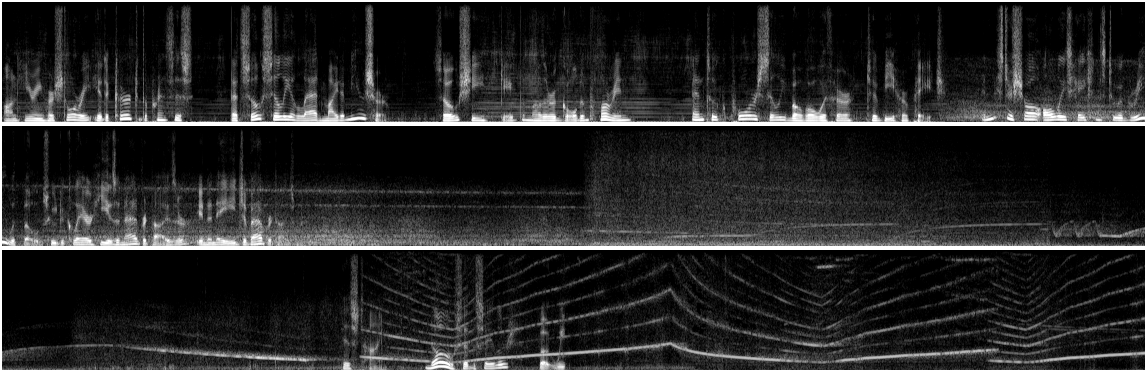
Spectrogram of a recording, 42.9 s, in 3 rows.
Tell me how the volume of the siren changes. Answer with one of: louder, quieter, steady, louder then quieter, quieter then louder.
louder.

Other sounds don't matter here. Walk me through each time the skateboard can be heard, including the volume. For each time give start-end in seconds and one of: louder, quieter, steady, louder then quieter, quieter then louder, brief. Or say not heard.
not heard.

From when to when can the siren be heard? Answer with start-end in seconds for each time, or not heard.
22.5-42.8.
